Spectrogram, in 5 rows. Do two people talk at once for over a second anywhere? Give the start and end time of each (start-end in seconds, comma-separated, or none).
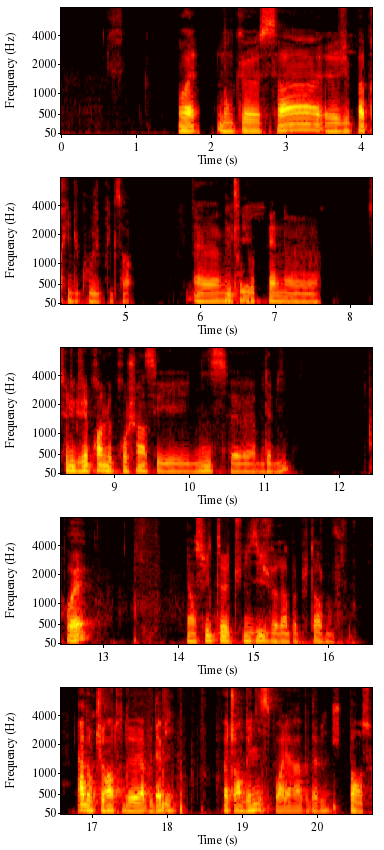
none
